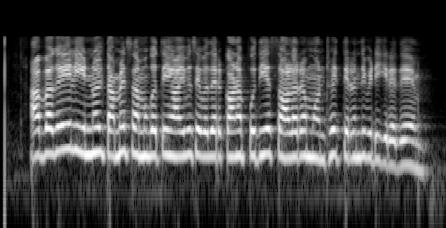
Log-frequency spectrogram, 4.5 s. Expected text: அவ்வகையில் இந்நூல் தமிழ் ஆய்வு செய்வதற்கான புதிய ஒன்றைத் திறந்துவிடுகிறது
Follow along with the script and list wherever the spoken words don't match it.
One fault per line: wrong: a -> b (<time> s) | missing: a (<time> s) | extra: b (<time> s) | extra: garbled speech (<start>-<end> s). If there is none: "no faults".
extra: சமூகத்தை (1.3 s)
extra: சாளரம் (2.8 s)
